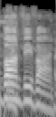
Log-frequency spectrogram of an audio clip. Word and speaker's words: bon vivant: Am I reading that correctly? – I'm a bon vivant.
